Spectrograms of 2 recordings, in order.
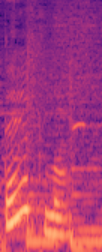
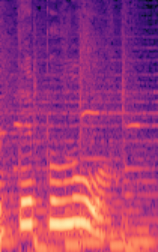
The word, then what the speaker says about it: тепло: скільки складів у словах тепло та тепло два склади який склад наголошений у слові тепло перший А у слові тепло другий у магазині тканин Мама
